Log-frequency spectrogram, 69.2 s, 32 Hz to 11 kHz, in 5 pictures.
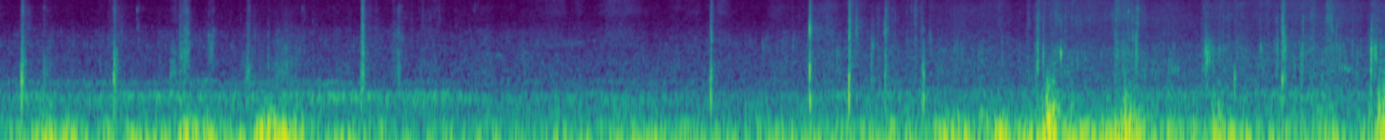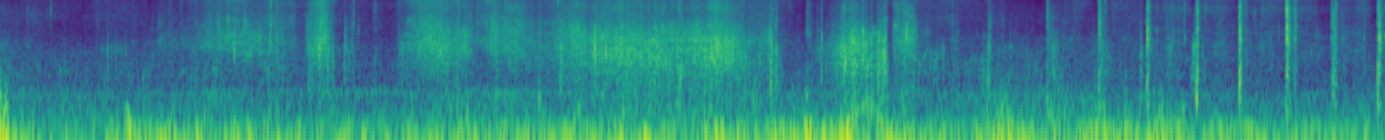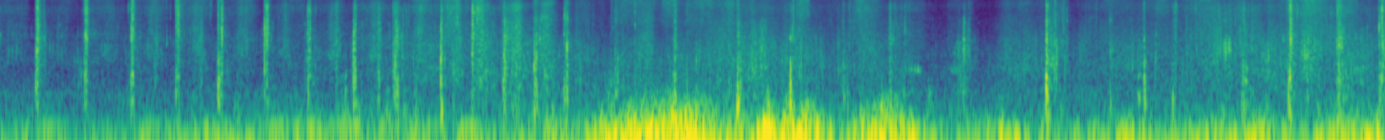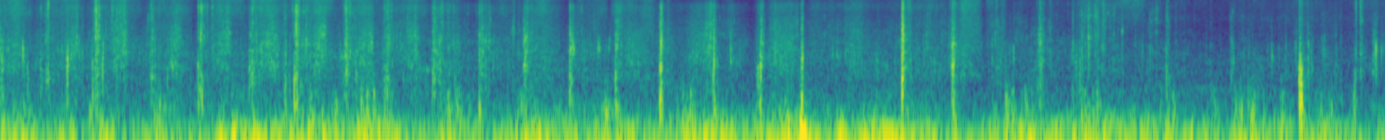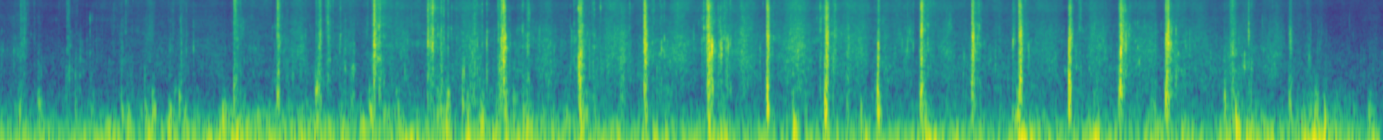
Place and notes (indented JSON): {
  "title": "Redmires, Sheffield, UK - Ice Squelch & mini-recordist",
  "date": "2022-01-15 11:50:00",
  "description": "Playing in the semi frozen mud with Mini-Recordist.",
  "latitude": "53.36",
  "longitude": "-1.60",
  "altitude": "326",
  "timezone": "Europe/London"
}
